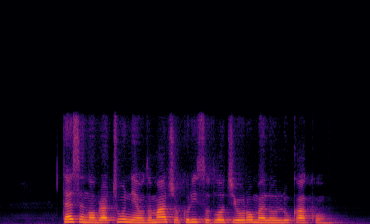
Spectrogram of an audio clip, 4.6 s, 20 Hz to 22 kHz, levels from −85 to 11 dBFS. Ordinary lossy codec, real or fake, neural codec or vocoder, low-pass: none; fake; codec, 24 kHz, 0.9 kbps, DualCodec; 10.8 kHz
